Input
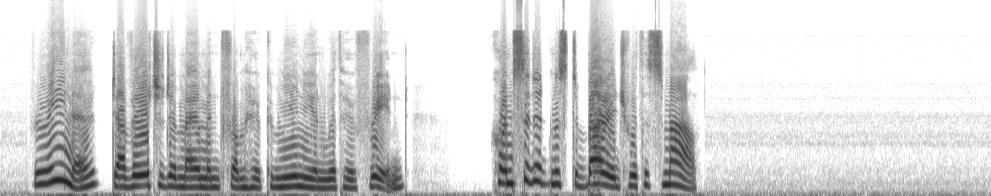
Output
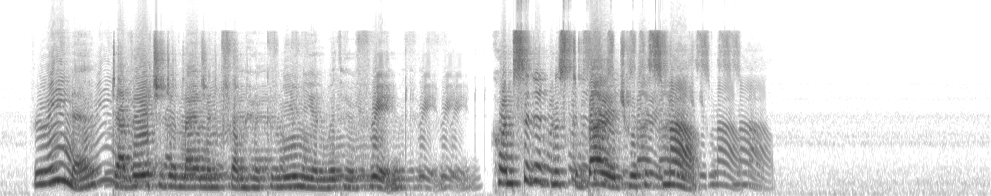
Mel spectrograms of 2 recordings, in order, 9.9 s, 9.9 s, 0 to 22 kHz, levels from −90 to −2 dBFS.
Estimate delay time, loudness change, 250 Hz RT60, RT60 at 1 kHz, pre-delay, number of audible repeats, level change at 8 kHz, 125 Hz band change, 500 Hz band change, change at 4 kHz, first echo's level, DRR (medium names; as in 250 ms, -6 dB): 49 ms, -6.0 dB, no reverb, no reverb, no reverb, 4, -4.0 dB, -9.0 dB, -5.5 dB, -4.0 dB, -10.5 dB, no reverb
